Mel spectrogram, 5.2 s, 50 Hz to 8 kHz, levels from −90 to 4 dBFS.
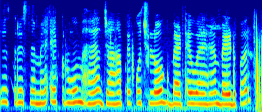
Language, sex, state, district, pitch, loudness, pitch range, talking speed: Hindi, male, Jharkhand, Garhwa, 290 Hz, -20 LUFS, 275-315 Hz, 170 wpm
